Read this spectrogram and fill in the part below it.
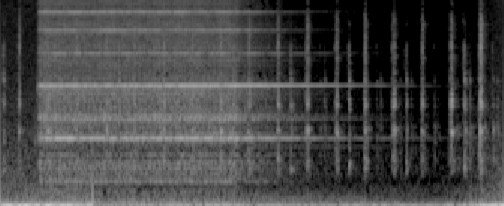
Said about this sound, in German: Das Ticken der Uhr ist so laut. Der Zeiger springt wie ein Raubtier. Immer weiter. So laut.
